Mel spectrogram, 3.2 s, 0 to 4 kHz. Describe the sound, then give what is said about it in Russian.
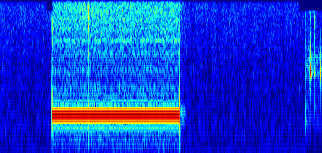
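A telephone ringback tone during a call transfer to an internal extension: one steady, loud, mid-pitched tone lasting just over a second, then quiet and a faint click. “Перевод звонка на внутренний номер 5015. Минуточку.”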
